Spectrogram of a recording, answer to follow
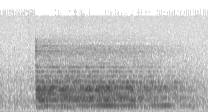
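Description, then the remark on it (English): A Mac computer's startup chime sounds once as it is switched on with its power button, a rich sustained chord that starts abruptly and fades slowly over a few seconds, fairly quiet, with no voices. “We turn the button on, and we should be hearing the Mac chime soon.”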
